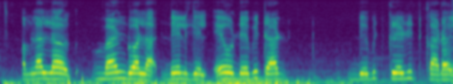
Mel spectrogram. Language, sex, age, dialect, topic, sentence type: Magahi, male, 25-30, Western, banking, statement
